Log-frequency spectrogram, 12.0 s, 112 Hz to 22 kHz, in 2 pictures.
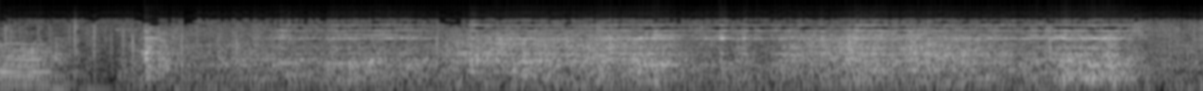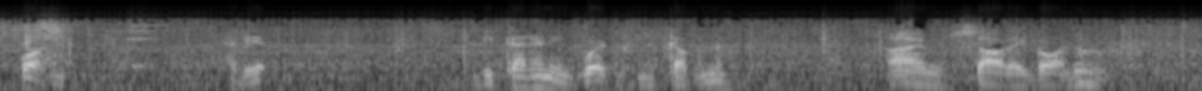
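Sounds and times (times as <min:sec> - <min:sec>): faint high squealing tones: 0:00.0 - 0:06.9.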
